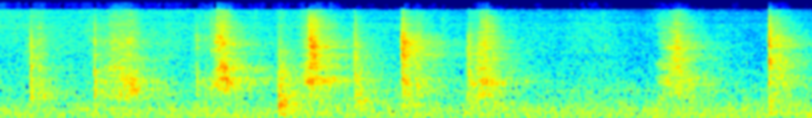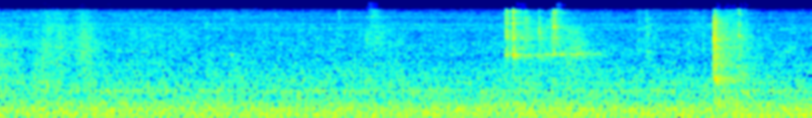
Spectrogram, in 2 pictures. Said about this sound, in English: Y'all don't like when I scrape the pan?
